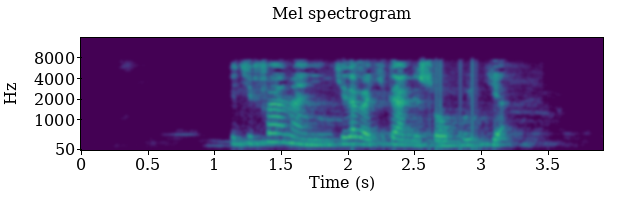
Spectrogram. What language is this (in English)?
Ganda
